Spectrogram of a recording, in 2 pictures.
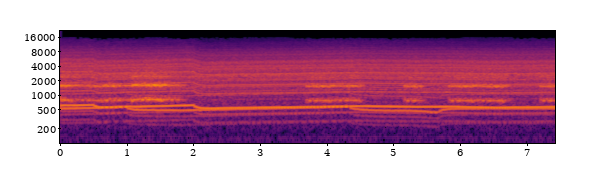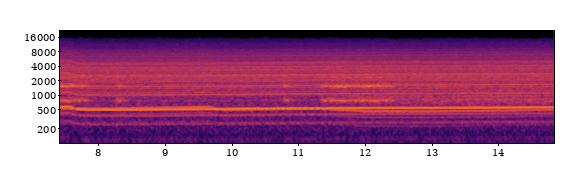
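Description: A racing car engine whines at high revs, shifting gears as it speeds up.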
